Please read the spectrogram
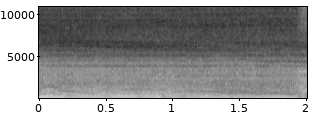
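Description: A woman exhaling in one long, steady hiss through her teeth, a breath-support exercise for training the diaphragm; the hiss stops near the end.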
